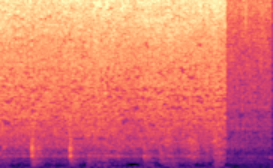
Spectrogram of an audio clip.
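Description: A paste of cashews and green chillies fries in a pan with a close, dense sizzle and a few soft scraping stirs, then cuts off abruptly into near silence.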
